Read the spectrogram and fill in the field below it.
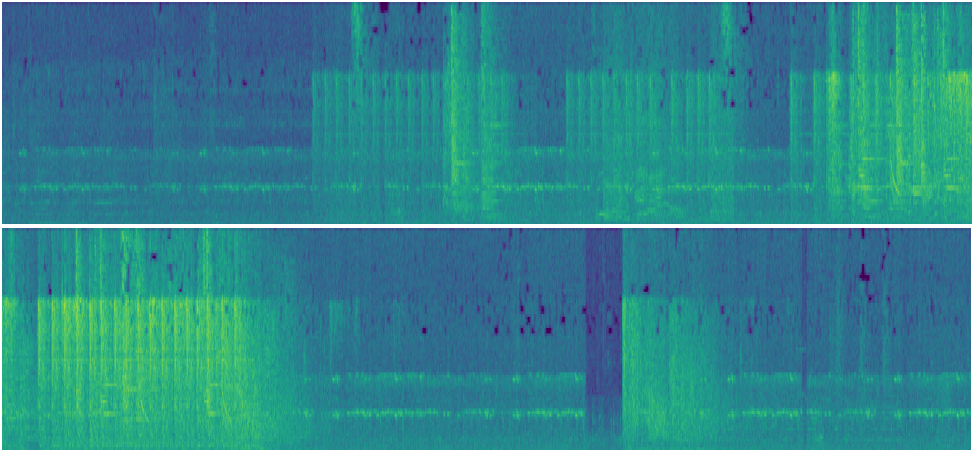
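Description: A tank engine rumbles steadily as it drives over dirt.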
